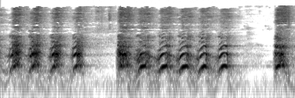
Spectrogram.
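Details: Startled dog in Jhalana barking off a leopard: a run of four quick barks, a pause, then six more evenly spaced barks and a final bark after a gap.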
